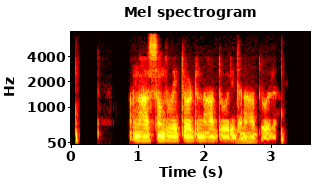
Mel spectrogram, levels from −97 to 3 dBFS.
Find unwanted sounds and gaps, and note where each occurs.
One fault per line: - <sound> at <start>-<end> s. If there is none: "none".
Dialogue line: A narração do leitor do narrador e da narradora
none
